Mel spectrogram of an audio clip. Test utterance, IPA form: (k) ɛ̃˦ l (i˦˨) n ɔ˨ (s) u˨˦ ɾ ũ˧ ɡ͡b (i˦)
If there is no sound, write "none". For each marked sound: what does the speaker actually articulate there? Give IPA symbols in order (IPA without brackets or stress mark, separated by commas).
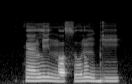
k, i˦˨, s, i˧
